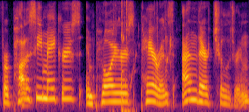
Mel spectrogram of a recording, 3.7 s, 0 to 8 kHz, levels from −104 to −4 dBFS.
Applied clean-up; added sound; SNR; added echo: none; Water / Splash, splatter; 16 dB; none.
